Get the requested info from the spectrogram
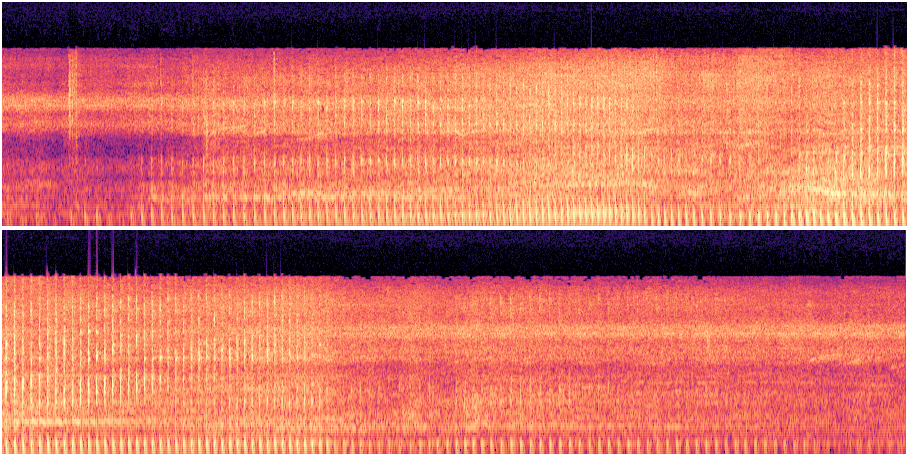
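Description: A motor vehicle's engine passing by: its even pulsing grows louder from about two seconds in, is loudest around the middle, and falls away again about twelve seconds in.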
